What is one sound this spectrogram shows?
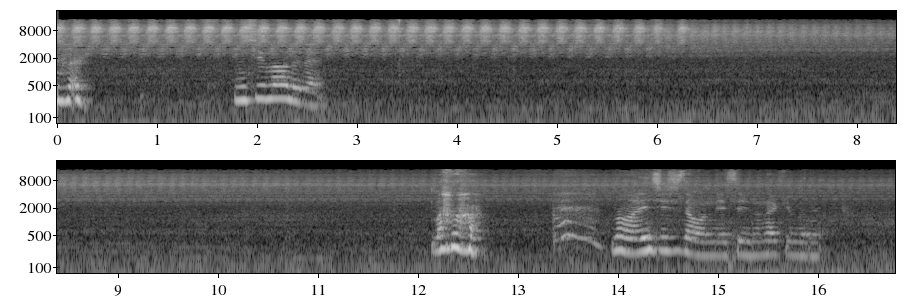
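A young woman speaks casually and close by, through a microphone.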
